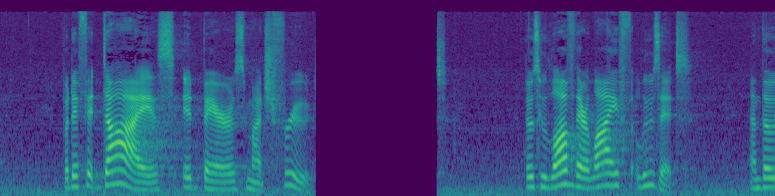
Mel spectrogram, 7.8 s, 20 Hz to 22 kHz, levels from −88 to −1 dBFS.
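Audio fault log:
3.15–4.38 s, playback stall: the sound stops mid-flow and the output stays silent for about 1.21 s before resuming. The cause is likely a player starved of data or a blocked playback thread. The gap is a long, clean hold, not a brief click-like dropout.
4.38–6.8 s, time-compressed catch-up: right after the stall the audio runs hurried at 1.5 times normal speed while keeping its pitch. Small pieces are cut out and cross-faded to shrink the backlog. A plain speed-up would raise the pitch instead.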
